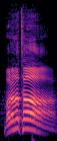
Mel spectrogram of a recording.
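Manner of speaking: slow shouted reply; slow loud answering cry. Shown as a demonstration. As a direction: stretch it out slowly and loudly. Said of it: "젊은 분 대답하십시다".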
